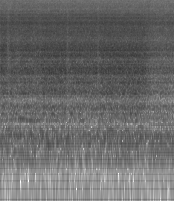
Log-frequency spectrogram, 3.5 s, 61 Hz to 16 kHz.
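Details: Harman Kardon Eight Twenty (820) stereo receiver, FM tuner: after grounding to the tuner cap, reception is slightly improved while switching channels. Steady static hiss with no clear station. IF board voltages are fine and the tuner assembly resistors and transistors tested good; cause unconfirmed.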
